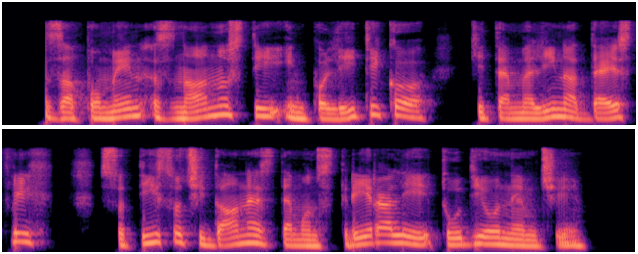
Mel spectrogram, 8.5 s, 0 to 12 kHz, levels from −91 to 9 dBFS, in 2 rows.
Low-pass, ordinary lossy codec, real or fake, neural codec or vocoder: 7.2 kHz; none; real; none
